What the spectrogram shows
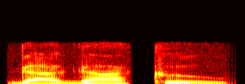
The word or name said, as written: gagaku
